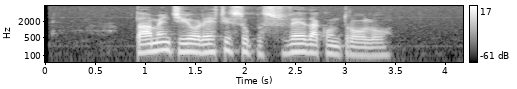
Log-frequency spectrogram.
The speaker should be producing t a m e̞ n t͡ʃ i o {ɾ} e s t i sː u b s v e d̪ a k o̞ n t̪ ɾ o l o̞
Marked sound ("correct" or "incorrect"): correct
